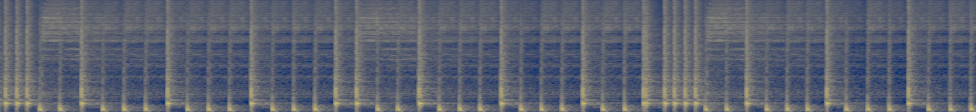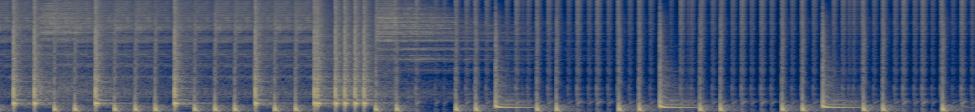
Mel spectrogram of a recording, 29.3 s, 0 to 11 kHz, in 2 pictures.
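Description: Aroma TDX-25 electronic drum kit on its 'Funky Rub' preset, played in a steady funk groove of kick, snare and hi-hat. About two-thirds of the way through, the groove gives way to repeated tom phrases that step down in pitch, ending on a longer fill down the toms.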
